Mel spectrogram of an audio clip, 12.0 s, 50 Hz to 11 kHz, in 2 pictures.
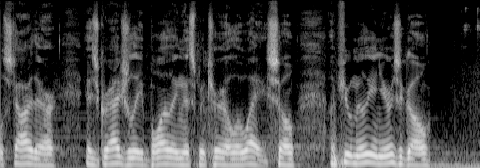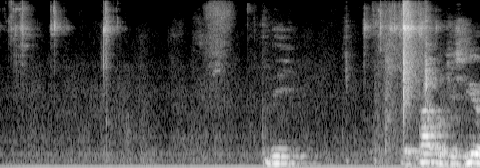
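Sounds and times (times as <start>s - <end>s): sound system hum: 5.4s - 12.0s
light clicks with jingle: 10.3s - 11.6s.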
